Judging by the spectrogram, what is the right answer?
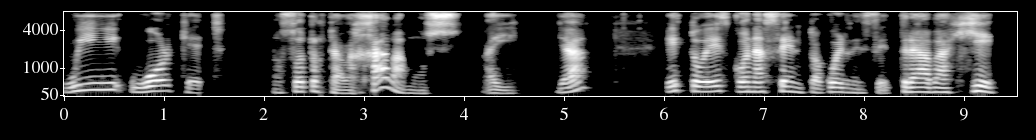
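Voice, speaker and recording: A woman's voice: low-pitched, big pitch swings, slow, darkish tone, no echo. A middle-aged woman teacher with a Chilean Spanish accent, patiently explaining grammar to a class and often checking that students follow. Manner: patient, checks understanding with tag questions. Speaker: English teacher.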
